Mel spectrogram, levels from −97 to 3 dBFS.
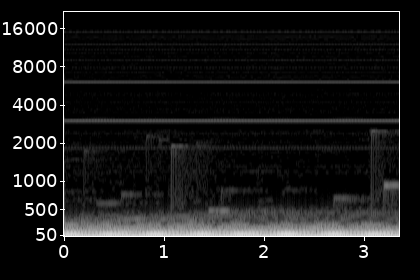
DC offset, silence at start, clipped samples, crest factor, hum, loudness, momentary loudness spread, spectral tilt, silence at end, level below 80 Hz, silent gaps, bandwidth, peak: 20%; 0 s; under 0.1%; 10 dB; none; -25 LUFS; 3 LU; -9 dB/octave; 0 s; -22 dBFS; none; 3.2 kHz; -8 dBFS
